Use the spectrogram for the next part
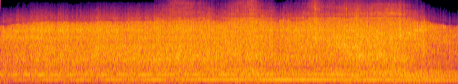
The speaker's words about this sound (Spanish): Un carro viene por la calle. Por la calle oscura, corre un automóvil de modelo antiguo. Sus faros rasgan la sombra.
